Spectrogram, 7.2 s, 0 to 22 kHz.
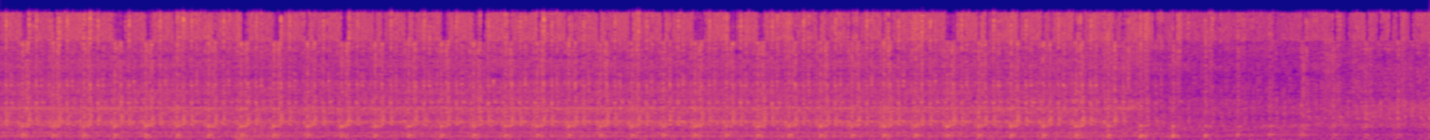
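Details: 2013 Subaru Impreza WRX idling with a loud, regular ticking of about three ticks a second over the engine hum, like a golf ball sliding around inside the engine, near the turbo; source not found.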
